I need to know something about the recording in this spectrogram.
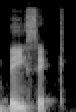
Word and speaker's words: basic: The given tree is basically على فكرة ما اسمهاش basically pronunciation ده غلط basically the given tree is basically جاي من basic أنا بقول لك المرتب البيسك بتاعك هو basic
